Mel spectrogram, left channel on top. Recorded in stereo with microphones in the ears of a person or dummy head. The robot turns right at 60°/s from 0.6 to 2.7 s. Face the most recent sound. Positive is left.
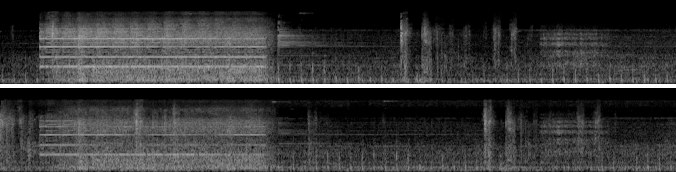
turn(degrees=5)  # may be behind; listen again after turning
